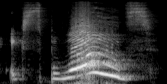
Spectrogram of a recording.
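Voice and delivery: very loud, very slow blow-up; exploding. A narrator's reading. Narrating the girl's temper blowing up after she hurts her finger, in a loud slow burst. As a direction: let the words burst out like a tantrum.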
